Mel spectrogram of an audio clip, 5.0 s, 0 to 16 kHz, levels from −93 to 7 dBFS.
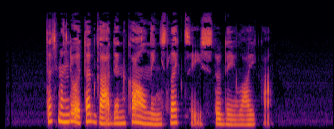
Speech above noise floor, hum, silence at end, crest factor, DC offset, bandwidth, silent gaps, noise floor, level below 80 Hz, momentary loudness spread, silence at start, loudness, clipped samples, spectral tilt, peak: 43 dB; none; 1 s; 20 dB; under 0.1%; 11 kHz; none; -64 dBFS; -68 dBFS; 9 LU; 0.7 s; -22 LUFS; under 0.1%; -5 dB/octave; -4 dBFS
